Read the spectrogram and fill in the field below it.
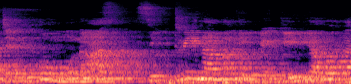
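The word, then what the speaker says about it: Xanthomonas: तो ये क्या है, ज़ैंथोमोनास है, ना कि एक्सैंथोमोनास है। तो एक्स है तो इसका मतलब एक्स नहीं, इसे पढ़ेंगे ज़ैंथोमोनास।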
